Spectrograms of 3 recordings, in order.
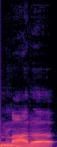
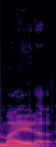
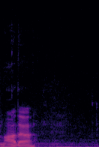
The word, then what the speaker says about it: Maeda: You said Mata, Maeda, and Maeda. His name is Maeda, dude. Maeda? Hey, I'm glad you're paying attention, dude. It's spelled Maeda, but I think the MC calls him Mata.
